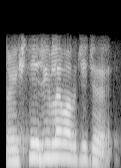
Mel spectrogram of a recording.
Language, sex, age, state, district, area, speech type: Bodo, female, 18-30, Assam, Chirang, rural, conversation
